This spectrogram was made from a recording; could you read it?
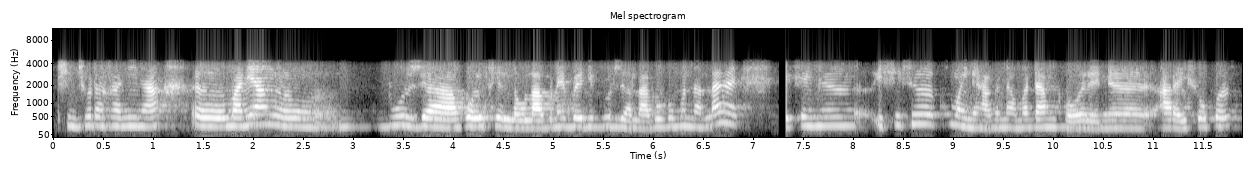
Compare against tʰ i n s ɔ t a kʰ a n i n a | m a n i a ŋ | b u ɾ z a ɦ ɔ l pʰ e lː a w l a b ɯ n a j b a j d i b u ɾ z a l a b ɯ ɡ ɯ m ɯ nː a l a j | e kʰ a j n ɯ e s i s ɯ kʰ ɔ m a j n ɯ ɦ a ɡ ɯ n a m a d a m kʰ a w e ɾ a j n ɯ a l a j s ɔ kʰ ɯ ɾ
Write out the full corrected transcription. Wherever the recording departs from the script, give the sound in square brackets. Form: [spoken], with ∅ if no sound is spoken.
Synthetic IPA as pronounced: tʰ i n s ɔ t a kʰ a n i n a | m a n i a ŋ | b u ɾ z a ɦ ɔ l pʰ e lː a w l a b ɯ n a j b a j d i b u ɾ z a l a b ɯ ɡ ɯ m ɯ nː a l a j | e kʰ a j n ɯ [i] s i s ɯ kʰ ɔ m a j n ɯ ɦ a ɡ ɯ n a m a d a m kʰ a w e ɾ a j n ɯ a [ɾ] a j s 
